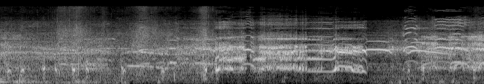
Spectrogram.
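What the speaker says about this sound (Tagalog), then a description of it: "pasilip ko sa inyo yung aking pullets na may uwi sa Manila at gagamiting material na mga Dan Gray" Pullets and battle stags on a gamefowl breeding farm crow loudly and cluck close by, with several overlapping calls rising in the second half and no talking.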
